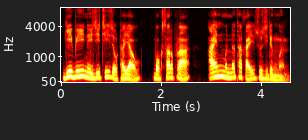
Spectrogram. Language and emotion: Bodo, neutral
